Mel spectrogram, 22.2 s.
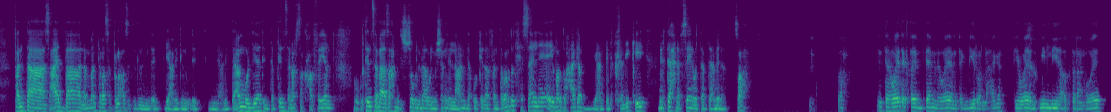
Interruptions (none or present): none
